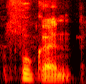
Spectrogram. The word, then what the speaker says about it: Foeken: Foken.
